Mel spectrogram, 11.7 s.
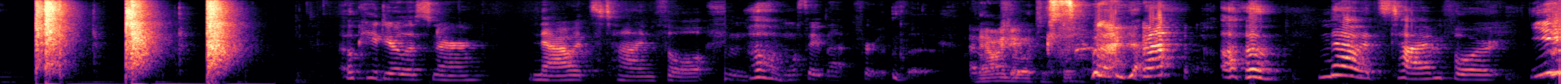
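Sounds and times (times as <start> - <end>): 
hand claps: 0.3 - 2.1
speech: 2.6 - 11.7.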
